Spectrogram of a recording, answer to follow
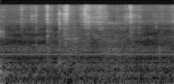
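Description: Faint crinkling of a small folded paper slip being unfolded by hand, a few soft crisp ticks.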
